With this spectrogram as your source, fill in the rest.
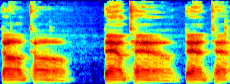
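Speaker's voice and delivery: Pittsburgh vowel in both syllables of "downtown". Explaining how Pittsburghers say the vowel in town, demonstrating a Pittsburgh accent. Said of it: "people from Pittsburgh pronounce the vowel sound in town like town".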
